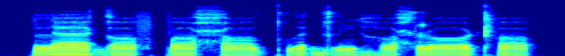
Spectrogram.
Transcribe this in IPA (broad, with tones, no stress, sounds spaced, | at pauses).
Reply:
l aː˥ ɡ ɒː˧ f p ɒ˧ ħ ɒː˩ kʷʼ ɐ˥ ɡ ɯ˩˥ n ɦ ɔ˩˥ ħ ɭ ɔː˥ ʈʰ ɒ˥˩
